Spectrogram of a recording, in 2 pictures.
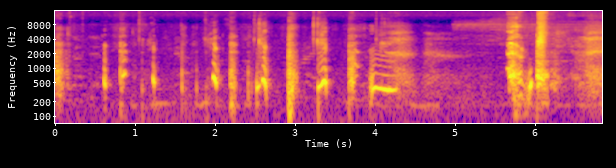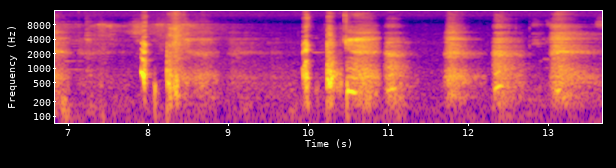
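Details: Rapid series of many short, sharp sneezes with sniffing between them, from a person with a stuffy, sensitive nose during a cold; rapid sneezing fit.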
